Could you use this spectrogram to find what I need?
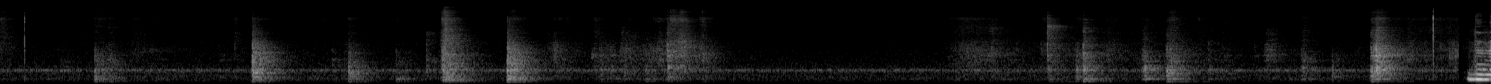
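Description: A hammer taps sharply on wood.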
